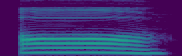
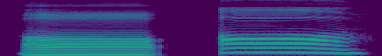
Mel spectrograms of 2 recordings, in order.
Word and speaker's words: 어: Listen carefully to the pronunciation. 어, Now pay attention to these 2 characters. It might be easy to confuse the 2. If the small strokes is on the left, it is A. 어, If it is on the right, it is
